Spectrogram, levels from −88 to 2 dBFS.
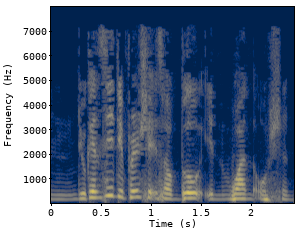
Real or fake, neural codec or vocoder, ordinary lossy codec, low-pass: fake; codec, 24 kHz, 6 kbps, HILCodec; MP3, 32 kbps; 7.2 kHz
